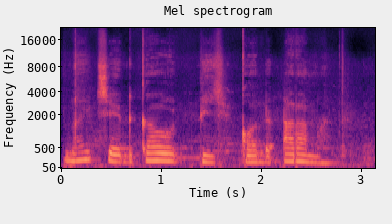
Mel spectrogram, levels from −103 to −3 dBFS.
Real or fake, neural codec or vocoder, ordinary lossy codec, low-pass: fake; codec, 44.1 kHz, 3.4 kbps, Pupu-Codec; none; none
